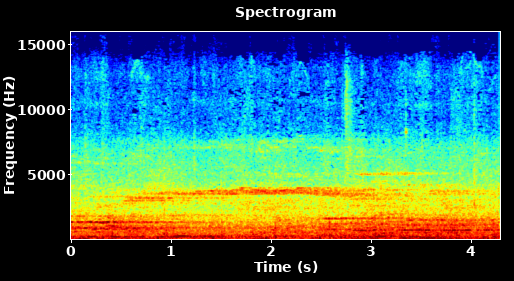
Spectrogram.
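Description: Train wheels squealing on the rails: long, high squealing tones that shift in pitch every second or two, over a low rumble.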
